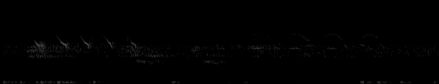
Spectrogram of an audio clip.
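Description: Faint bird calls: a quick run of about five down-slurred notes, then, after a short gap, about five rising-and-falling notes in an even rhythm.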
